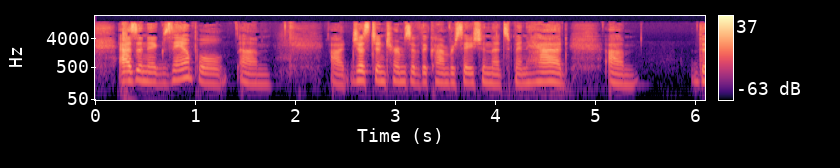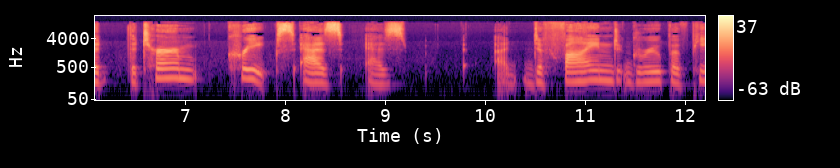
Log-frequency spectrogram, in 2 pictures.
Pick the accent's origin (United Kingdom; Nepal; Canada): Canada; Western Canada; moved away as an adult; now in United States; I'm from Western Canada originally and moved to Florida and went to graduate school and studied Florida archaeology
